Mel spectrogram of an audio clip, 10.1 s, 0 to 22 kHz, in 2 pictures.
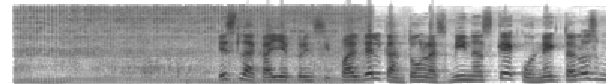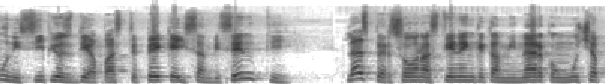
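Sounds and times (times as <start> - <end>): small motorcycle engine running: 0.1 - 3.2.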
